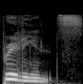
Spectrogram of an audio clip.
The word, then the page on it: brightness: anglais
